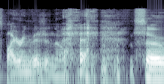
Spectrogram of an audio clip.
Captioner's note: chuckle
